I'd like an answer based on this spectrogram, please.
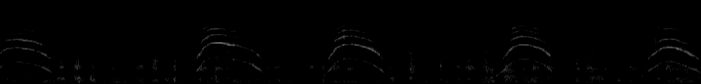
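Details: One of two abandoned kittens found crawling on a garden path, fed milk replacement, meowing in bright arching calls roughly every second and a half over a hissy, rustling background.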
